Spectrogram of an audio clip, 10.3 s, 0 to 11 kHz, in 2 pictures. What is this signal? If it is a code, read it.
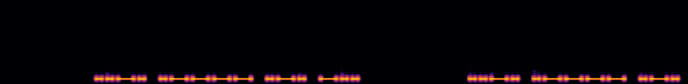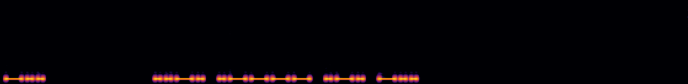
Morse code, heard as a keyed tone, about 30 wpm, 700 Hz. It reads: F1RD F1RD F1RD
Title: DXCC-100 Call Signs - 4 Characters - Repeated 3x - 30wpm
